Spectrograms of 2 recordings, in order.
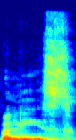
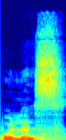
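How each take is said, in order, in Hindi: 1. यह मानक तरीके से बोला गया है। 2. यह आम भारतीय तरीके से बोला गया है। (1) "it is not police, it is police" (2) "ये हम बोलते हैं police"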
